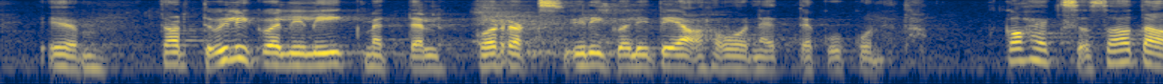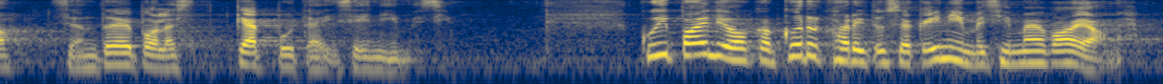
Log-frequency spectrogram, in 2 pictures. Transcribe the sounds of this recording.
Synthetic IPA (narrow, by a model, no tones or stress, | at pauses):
t̪ɑrt̪ːˑuylʲiɡ̥olʲiliːkme̞t̪ːe̞lko̞rːɑksylʲiɡolʲipe̞ɑɦo̞ːneet̪ːe̞kukːˑune̞d̪̥ɑ̥ | kɑɦe̞ksɑsɑd̪̥ɑse̞o̞nt̪ɤ̞e̞poːle̞st̪kæpːˑut̪æjseinime̞si̥ | kujpɑlʲjuɑɡ̥ɑkɤrɡ̥hɑɾid̪use̞ɡ̥ɑinime̞sime̞vɑjɑ̰me̞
